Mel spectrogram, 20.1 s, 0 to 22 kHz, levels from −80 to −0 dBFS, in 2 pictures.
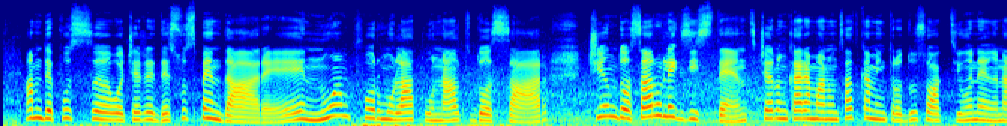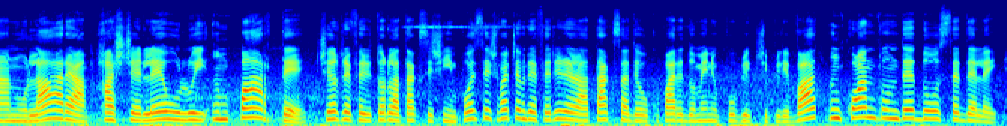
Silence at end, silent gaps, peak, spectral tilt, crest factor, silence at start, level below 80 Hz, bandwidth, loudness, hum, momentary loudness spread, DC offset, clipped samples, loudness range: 0.1 s; none; -4 dBFS; -5 dB/octave; 18 dB; 0 s; -42 dBFS; 17.5 kHz; -22 LUFS; none; 8 LU; under 0.1%; under 0.1%; 3 LU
